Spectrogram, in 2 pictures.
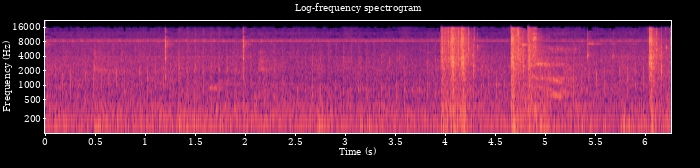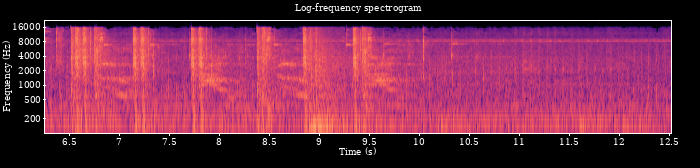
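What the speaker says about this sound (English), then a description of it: "Let's just throw a frag here." A frag grenade goes off in the tactical game Door Kickers 2, a loud burst followed by a rapid run of sharp, cracking gunfire-like bangs over several seconds against steady background ambience.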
